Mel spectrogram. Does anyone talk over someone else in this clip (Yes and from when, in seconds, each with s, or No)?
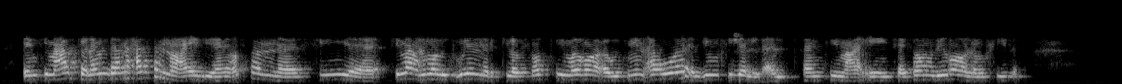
No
